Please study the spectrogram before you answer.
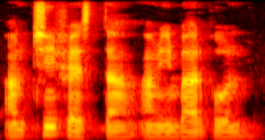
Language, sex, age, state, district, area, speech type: Goan Konkani, male, 30-45, Goa, Murmgao, rural, spontaneous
